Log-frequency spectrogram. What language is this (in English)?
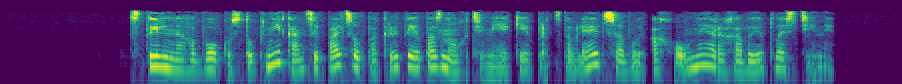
Belarusian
